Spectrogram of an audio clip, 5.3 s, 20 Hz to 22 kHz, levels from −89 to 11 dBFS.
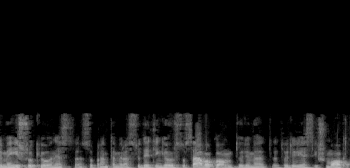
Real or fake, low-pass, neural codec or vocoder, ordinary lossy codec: fake; 7.2 kHz; vocoder, 44.1 kHz, 128 mel bands every 256 samples, BigVGAN v2; MP3, 32 kbps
